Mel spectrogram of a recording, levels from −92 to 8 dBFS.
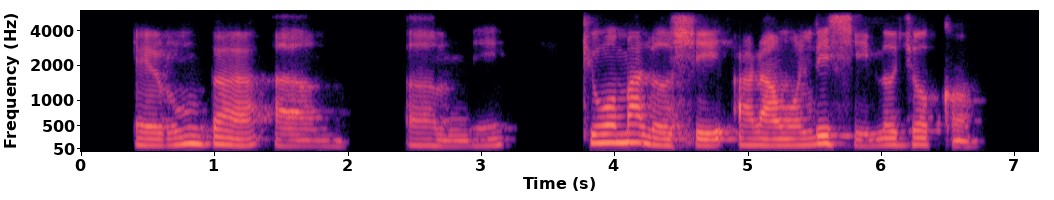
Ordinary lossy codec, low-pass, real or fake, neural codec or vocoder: Opus, 32 kbps; 5.4 kHz; fake; codec, 16 kHz, 4 kbps, X-Codec, HuBERT features, trained on balanced general audio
